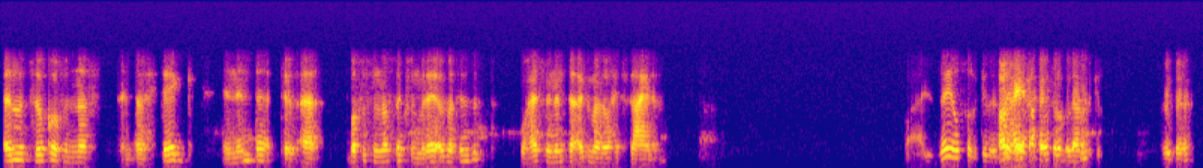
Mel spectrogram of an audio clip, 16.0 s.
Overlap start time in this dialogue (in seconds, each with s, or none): 13.3 s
